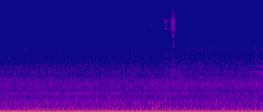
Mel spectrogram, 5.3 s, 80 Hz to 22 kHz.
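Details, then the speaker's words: 2000 Acura 3.2 TL, high mileage, idling after a new starter motor was fitted: a steady low hum with no knocks, misses or grinding; a smooth, normal idle. "Let's do a startup now and see if the starter works. Ah, sounds beautiful."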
